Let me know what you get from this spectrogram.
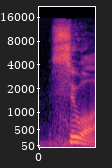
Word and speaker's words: Sewell: Panay Sewell or Sewell? – Sewell. I think you got it right.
